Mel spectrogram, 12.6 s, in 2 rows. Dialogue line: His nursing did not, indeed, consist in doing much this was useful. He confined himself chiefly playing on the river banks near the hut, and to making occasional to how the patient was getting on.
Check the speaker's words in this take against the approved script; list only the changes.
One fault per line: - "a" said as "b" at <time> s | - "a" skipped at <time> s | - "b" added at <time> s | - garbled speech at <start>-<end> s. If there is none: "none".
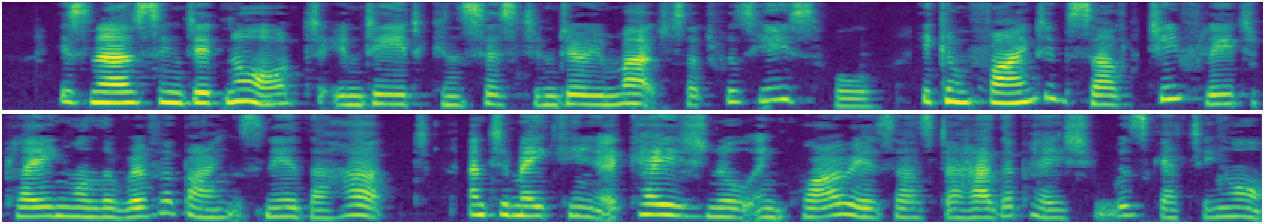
- "this" said as "that" at 3.4 s
- "to" added at 6.2 s
- "inquiries as" added at 10.1 s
